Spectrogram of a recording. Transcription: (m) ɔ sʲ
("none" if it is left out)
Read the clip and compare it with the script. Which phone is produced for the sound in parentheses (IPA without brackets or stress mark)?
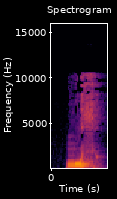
m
